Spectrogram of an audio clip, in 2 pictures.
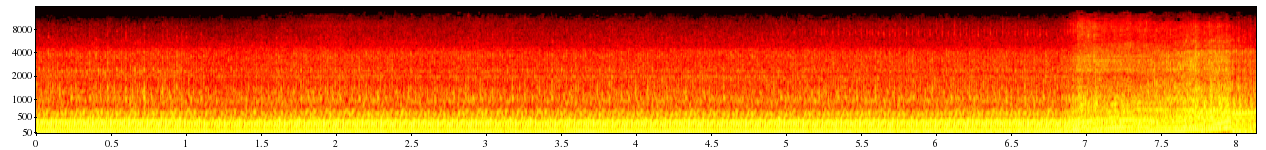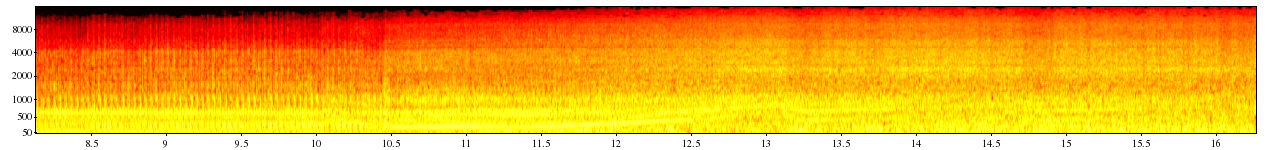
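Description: Car engine idling with a steady, even note. About seven seconds in the note shifts, and from about eleven seconds the engine revs up, its pitch climbing steadily as it accelerates.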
